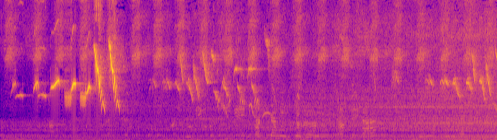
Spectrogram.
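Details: Double-collared seedeater in the wild calling to fight over territory: one loud phrase of whistles and falling strokes in the first two seconds, then fainter distant singing amid insect chirring and a man's voice.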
